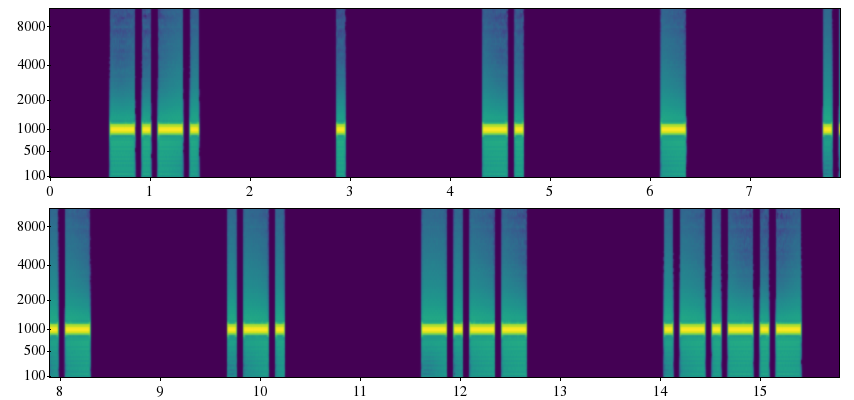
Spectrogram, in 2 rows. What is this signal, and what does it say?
Morse code, heard as a keyed tone, about 15 wpm, spaced as for 5 wpm, 1000 Hz. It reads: CENTURY.
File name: qotdfiles / 5wpm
